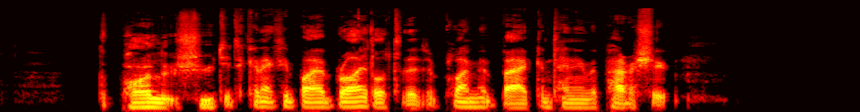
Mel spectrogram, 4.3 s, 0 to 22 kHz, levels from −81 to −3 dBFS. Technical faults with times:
1.07-4.30 section at the wrong speed

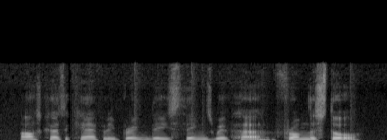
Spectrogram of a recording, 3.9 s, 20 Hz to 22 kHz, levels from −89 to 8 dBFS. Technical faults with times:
0.67-0.71 short concealed packet loss
1.39-1.43 short concealed packet loss

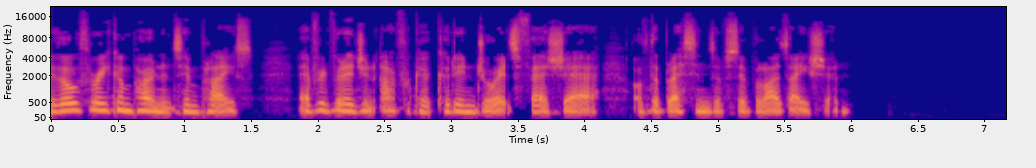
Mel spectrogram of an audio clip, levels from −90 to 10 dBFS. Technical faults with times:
6.00-6.28 rebuffering stall

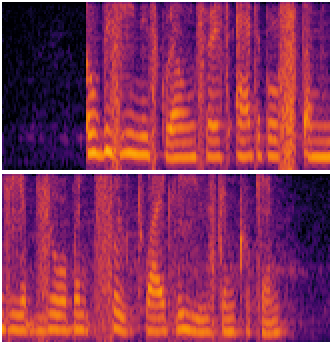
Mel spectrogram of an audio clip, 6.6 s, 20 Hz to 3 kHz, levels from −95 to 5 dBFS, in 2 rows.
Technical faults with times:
0.00-6.57 aliasing

